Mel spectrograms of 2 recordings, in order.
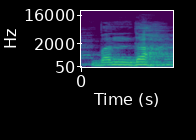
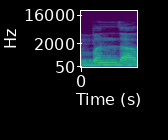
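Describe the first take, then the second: First: The word ends with an audible h sound. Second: The word ends in a plain vowel without h. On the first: The speaker calls it wrong. "बंदा बंदा नहीं बोलते" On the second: The speaker calls it right. "बल्कि बंदा बोलते हैं, तो यहाँ पे हा की आवाज़ नहीं होती है"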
